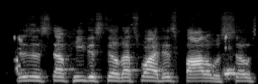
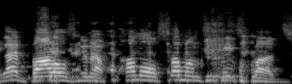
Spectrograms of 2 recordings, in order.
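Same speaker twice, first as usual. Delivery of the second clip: home shopping host; 4 dB louder than usual. Retold or imitated. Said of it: "like, home shopping network delivery".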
